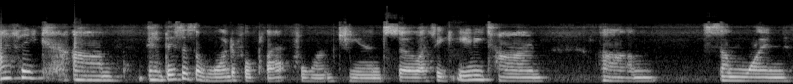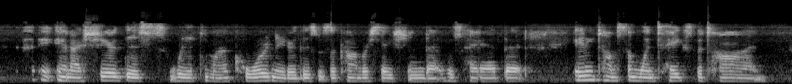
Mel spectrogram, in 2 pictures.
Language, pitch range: English, 160-185 Hz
